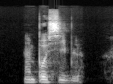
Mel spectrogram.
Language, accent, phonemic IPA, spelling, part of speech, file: French, France, /ɛ̃.pɔ.sibl/, impossibles, adjective, LL-Q150 (fra)-impossibles.wav
- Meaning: plural of impossible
